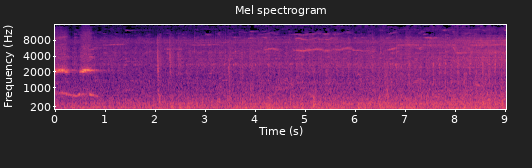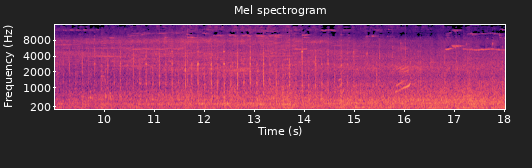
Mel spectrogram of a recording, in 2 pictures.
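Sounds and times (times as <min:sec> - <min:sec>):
miniature steam locomotive passing: 0:00.0 - 0:18.0
steam hissing: 0:00.0 - 0:18.0
wheels clicking on track: 0:00.0 - 0:18.0.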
